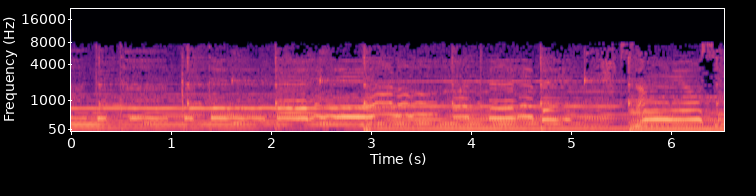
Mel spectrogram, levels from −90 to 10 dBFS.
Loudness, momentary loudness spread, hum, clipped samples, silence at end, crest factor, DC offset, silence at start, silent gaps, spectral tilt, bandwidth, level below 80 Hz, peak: -17 LUFS; 6 LU; none; under 0.1%; 0 s; 14 dB; under 0.1%; 0 s; none; -5.5 dB/octave; 8 kHz; -28 dBFS; -2 dBFS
